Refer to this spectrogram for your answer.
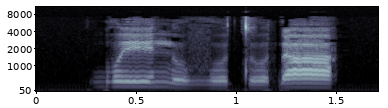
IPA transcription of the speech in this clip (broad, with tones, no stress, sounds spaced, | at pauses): ɡʷ eː˦ n ʊ˨ v ʊ˨ t ʊ˨ ɗ a˦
